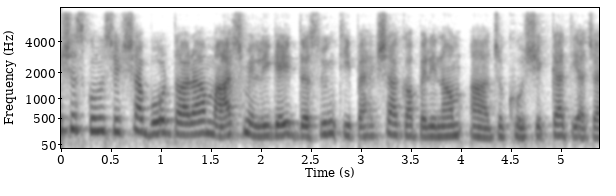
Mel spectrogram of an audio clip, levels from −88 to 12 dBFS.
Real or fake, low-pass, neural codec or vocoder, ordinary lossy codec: fake; 7.2 kHz; codec, 16 kHz, 0.4 kbps, LongCat-Audio-Codec; none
